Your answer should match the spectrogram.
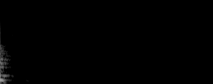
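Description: The end of a man's "mm-hmm", then near silence with a few faint clicks.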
